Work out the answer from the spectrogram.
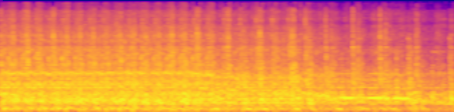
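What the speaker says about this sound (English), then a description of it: "just top stitch all the way round" A sewing machine runs steadily at a longer stitch length, top stitching a quarter inch from the edge around a Christmas project, its continuous whirring motor close and alone without pause.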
